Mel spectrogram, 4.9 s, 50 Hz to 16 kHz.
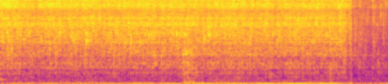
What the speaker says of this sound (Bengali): তেল গরম হয়ে গেছে, এবার 2 পিস মাছ নিয়েছি, ভেজে নেব।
